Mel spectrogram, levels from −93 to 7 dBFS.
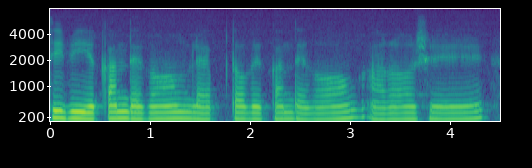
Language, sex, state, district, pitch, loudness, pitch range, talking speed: Chakma, female, Tripura, Unakoti, 160 Hz, -17 LUFS, 155-165 Hz, 105 wpm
